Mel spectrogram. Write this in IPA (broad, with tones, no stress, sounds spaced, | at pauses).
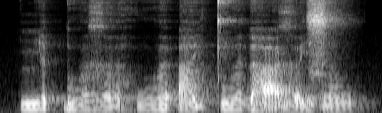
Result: ɲ ə˦˥ t̚ ɗ u˧ ə̯ ɣ əː˨˩ h w u˧ ə̯ ʔ a˨˩ j t̪ u˧ ə̯ ɗ a̰ː˧˨ ɣ ə̰˧˥ j z ə˧ w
